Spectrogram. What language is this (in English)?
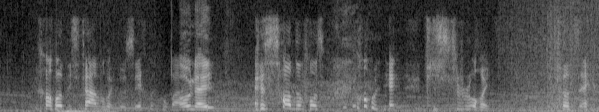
Dutch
